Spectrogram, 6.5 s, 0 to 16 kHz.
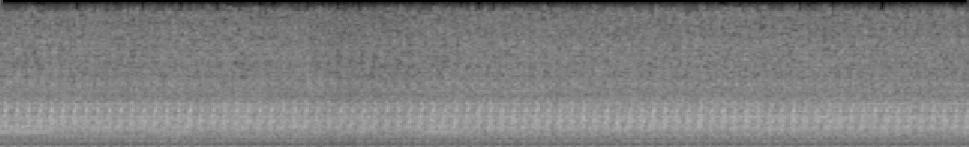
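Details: EJ257 at idle: a sharp, persistent metallic knock about three times a second lies over the steady idle, present for about 17k miles since purchase; owner suspects rod knock, a spun bearing or valve lash. Cause unconfirmed.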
